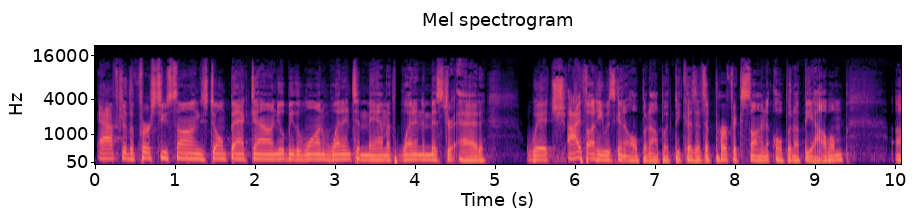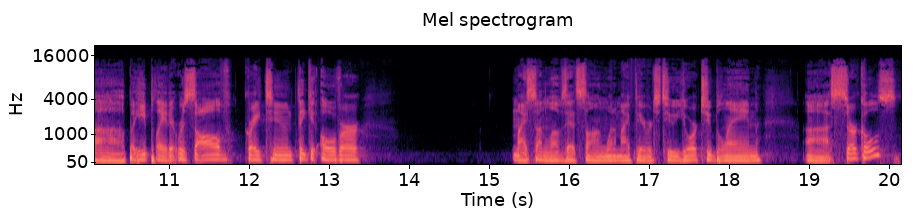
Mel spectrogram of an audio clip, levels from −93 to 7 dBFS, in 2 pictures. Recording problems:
squashed, flat; somewhat

